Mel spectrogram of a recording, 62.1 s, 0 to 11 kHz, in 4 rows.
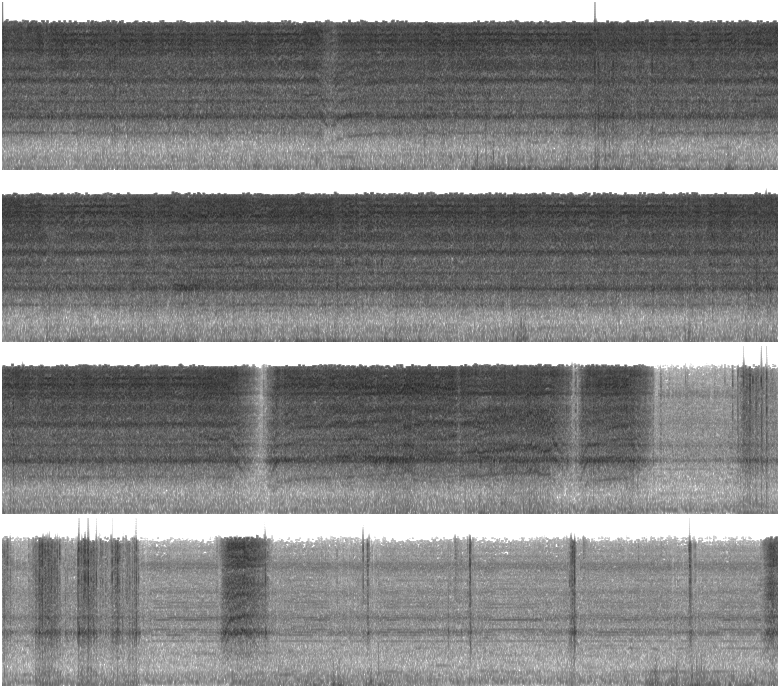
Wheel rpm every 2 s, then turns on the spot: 160, 160, 160, 150, 160, 160, 160, 160, 160, 160, 160, 160, 160, 160, 160, 160, 160, 120, 130, 160, 150, 90, 10, 20, 10, 30, 0, 0, 10, 0, 0.
44-50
